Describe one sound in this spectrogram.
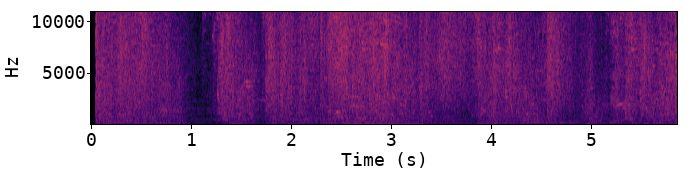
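Game characters clash with whooshing spells and hits.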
